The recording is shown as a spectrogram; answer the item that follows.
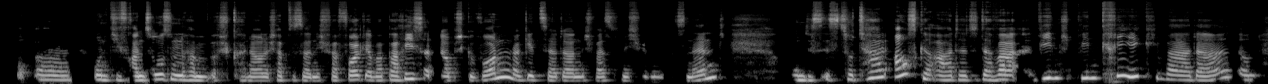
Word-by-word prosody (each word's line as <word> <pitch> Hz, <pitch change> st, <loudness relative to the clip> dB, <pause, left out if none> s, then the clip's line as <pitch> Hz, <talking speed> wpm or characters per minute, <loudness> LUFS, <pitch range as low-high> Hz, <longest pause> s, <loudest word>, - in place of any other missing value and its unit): äh, 210 Hz, -2 st, -3 dB, 0.2 s
und 205 Hz, -3 st, 0 dB
die 195 Hz, -, -1 dB
Franzosen 205 Hz, +2 st, +2 dB
haben, 185 Hz, -2 st, +2 dB
äh, -, -, -8 dB
keine 180 Hz, -1 st, -4 dB
Ahnung, 175 Hz, 0 st, -1 dB
ich 175 Hz, -, -7 dB
habe 190 Hz, -, -4 dB
das 190 Hz, -1 st, -3 dB
ja 175 Hz, -2 st, -1 dB
nicht 170 Hz, 0 st, -3 dB
verfolgt, 205 Hz, +3 st, 0 dB
aber 180 Hz, -2 st, -1 dB
Paris 240 Hz, +7 st, +2 dB
hat, 210 Hz, -, -4 dB
glaube 185 Hz, 0 st, -3 dB
ich, 180 Hz, -, +2 dB
gewonnen. 325 Hz, -, +3 dB
Da 215 Hz, -, 0 dB
geht's 200 Hz, 0 st, -1 dB
ja 180 Hz, -2 st, -1 dB
dann, 175 Hz, -1 st, -1 dB
ich 180 Hz, +1 st, -9 dB
weiß 175 Hz, 0 st, -6 dB
nicht, 175 Hz, 0 st, -6 dB
wie 355 Hz, -, -11 dB
man 350 Hz, -1 st, -8 dB
das 315 Hz, -, -9 dB
nennt. 330 Hz, +1 st, 0 dB, 0.6 s
Und 200 Hz, -2 st, 0 dB
es 185 Hz, +2 st, +2 dB
ist 210 Hz, +2 st, +2 dB
total 280 Hz, +10 st, +2 dB
ausgeartet. 215 Hz, -, +1 dB
Da 210 Hz, -2 st, 0 dB
war 220 Hz, -1 st, +4 dB, 0.2 s
wie 290 Hz, +6 st, +4 dB
'n 290 Hz, 0 st, 0 dB
wie 290 Hz, -, +2 dB
'n 295 Hz, 0 st, +1 dB
Krieg 380 Hz, -1 st, +3 dB
war 215 Hz, -3 st, -1 dB
da. 195 Hz, 0 st, -1 dB, 0.3 s
Und 210 Hz, -1 st, -4 dB
210 Hz, 220 wpm, -23 LUFS, 190-265 Hz, 0.6 s, war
